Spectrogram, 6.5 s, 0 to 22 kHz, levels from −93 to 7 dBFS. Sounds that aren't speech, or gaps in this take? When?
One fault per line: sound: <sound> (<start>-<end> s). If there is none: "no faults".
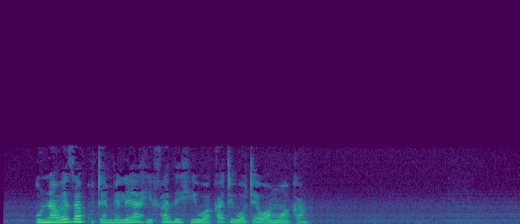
no faults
